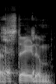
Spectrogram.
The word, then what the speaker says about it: Statum: Yeah, Statum. So I thought it was stubborn. It's stubborn. I know, man. It's Statum though.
